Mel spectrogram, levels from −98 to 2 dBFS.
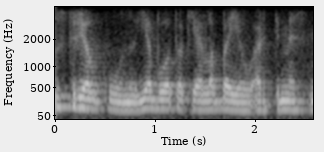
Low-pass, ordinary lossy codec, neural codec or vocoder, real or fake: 3.6 kHz; Opus, 32 kbps; codec, 16 kHz in and 24 kHz out, 1 kbps, XY-Tokenizer; fake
